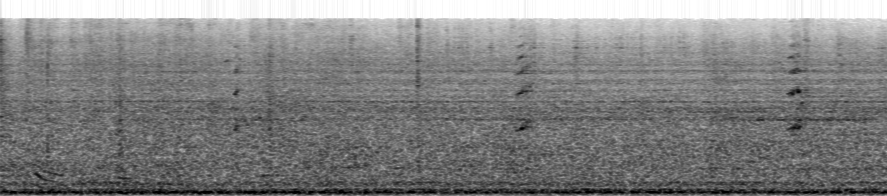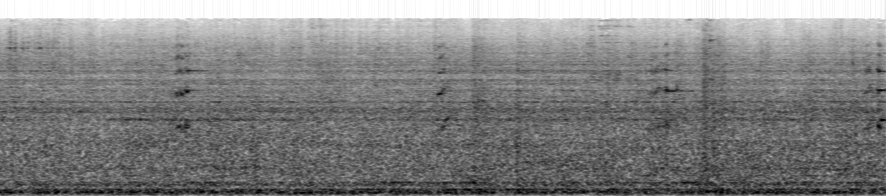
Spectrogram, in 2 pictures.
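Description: Norfolk Southern mixed freight train's tank cars and flatcars rolling past: a steady low rumble of steel wheels on rail, with a short high squeak every three seconds or so.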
